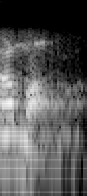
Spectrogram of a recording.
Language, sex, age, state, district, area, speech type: Tamil, male, 45-60, Tamil Nadu, Cuddalore, urban, conversation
